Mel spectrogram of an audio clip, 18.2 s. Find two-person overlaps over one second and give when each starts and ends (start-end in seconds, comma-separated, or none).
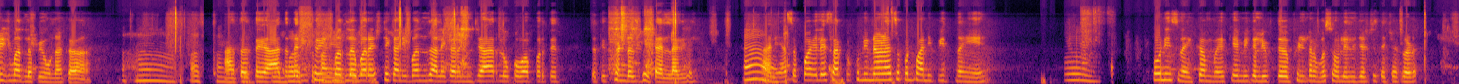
2.9-4.7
